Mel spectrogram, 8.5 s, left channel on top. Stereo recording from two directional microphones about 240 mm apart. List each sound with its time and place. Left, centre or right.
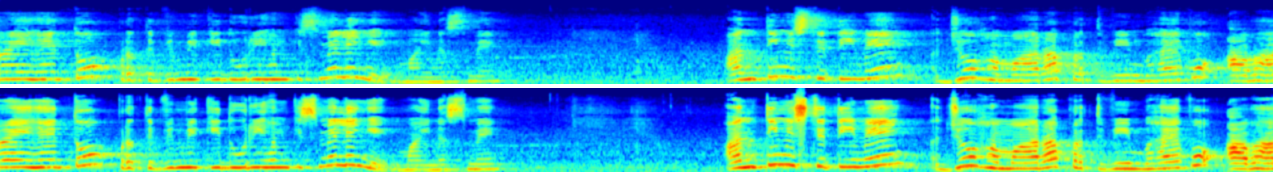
0.0 s a woman's voice: right
4.8 s a woman's voice: right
